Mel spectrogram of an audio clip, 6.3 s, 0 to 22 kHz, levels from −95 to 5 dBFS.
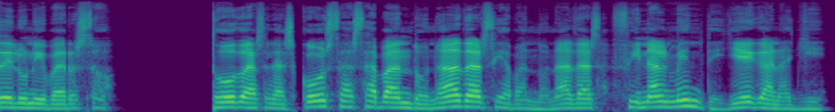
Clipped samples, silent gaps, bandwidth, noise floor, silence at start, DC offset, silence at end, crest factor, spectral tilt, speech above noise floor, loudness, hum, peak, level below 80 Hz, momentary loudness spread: under 0.1%; 0.94-1.59 s; over 20 kHz; under -90 dBFS; 0 s; under 0.1%; 0.1 s; 20 dB; -4 dB/octave; over 67 dB; -23 LUFS; none; -4 dBFS; -68 dBFS; 12 LU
